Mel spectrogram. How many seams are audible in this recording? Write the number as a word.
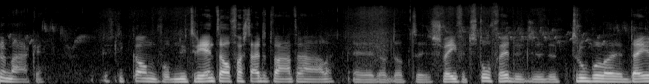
one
